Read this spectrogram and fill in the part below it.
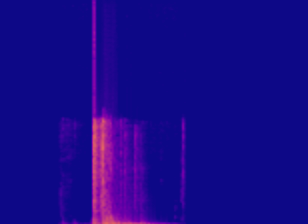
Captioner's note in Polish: otwieranie drzwi, które działają w jakiś niepojęty sposób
